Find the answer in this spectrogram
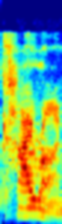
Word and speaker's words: Chiron: And Evelyn said, the only thing I have in Aquarius is that word I can't pronounce. Chiron. Oh, that's Chiron.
